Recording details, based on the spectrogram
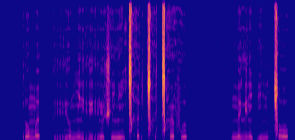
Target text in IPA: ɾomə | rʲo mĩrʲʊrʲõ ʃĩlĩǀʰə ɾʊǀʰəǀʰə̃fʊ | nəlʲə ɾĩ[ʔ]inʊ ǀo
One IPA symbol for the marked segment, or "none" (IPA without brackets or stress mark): ʔ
